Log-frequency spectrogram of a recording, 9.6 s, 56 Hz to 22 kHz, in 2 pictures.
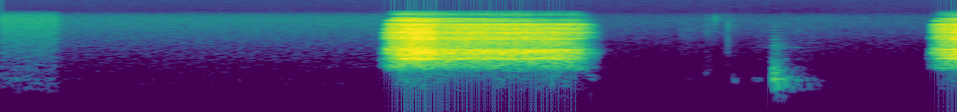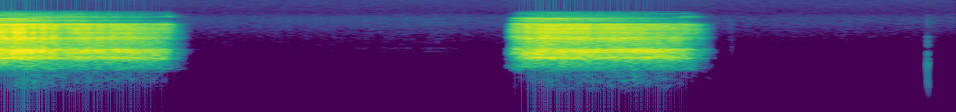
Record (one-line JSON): {"exhalation_length": "9.6 s", "exhalation_amplitude": 15935, "exhalation_signal_mean_std_ratio": 0.43, "survey_phase": "beta (2021-08-13 to 2022-03-07)", "age": "45-64", "gender": "Male", "wearing_mask": "No", "symptom_none": true, "smoker_status": "Never smoked", "respiratory_condition_asthma": true, "respiratory_condition_other": false, "recruitment_source": "REACT", "submission_delay": "1 day", "covid_test_result": "Negative", "covid_test_method": "RT-qPCR", "influenza_a_test_result": "Negative", "influenza_b_test_result": "Negative"}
